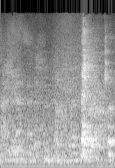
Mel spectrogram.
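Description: A single short cough about three-quarters of the way through, over faint room murmur.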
